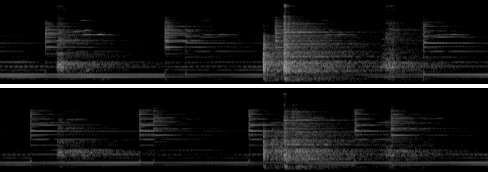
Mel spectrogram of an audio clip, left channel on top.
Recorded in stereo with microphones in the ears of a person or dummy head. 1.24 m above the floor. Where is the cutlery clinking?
40° left (ahead or behind), 1.7 m.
